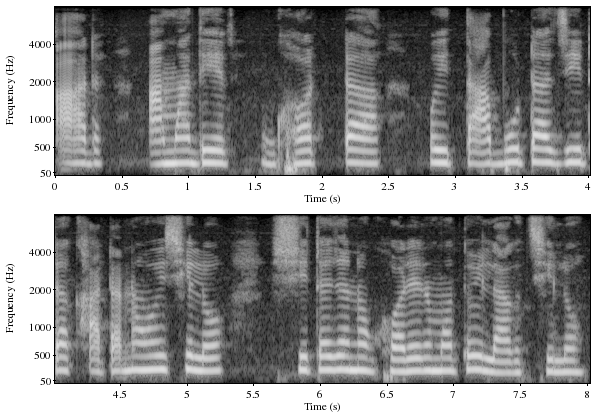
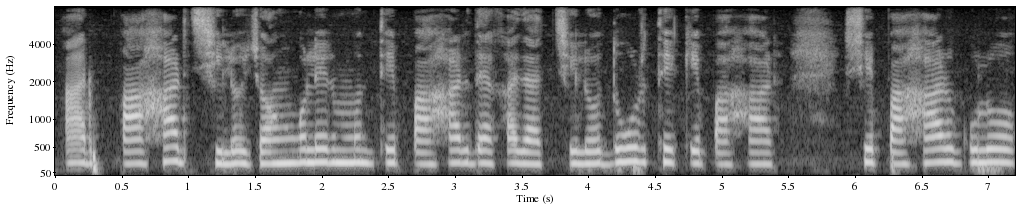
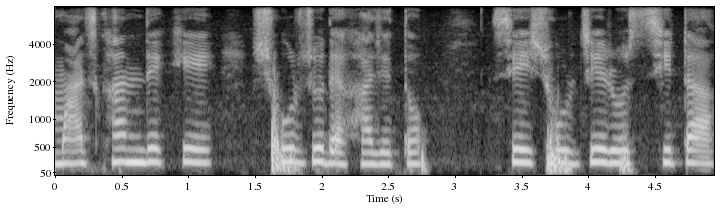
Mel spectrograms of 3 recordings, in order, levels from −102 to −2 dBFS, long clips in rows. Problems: none marked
